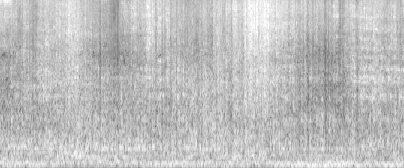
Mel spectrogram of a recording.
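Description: Freight wagons of an intermodal train rolling directly overhead, heard from between the rails: a loud, steady rumble and rattle of wheels and bogies.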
